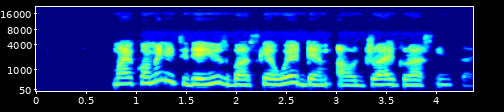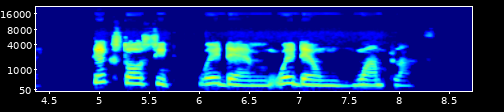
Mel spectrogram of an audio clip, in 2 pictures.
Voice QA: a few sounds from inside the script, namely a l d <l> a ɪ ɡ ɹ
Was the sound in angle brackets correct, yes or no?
no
